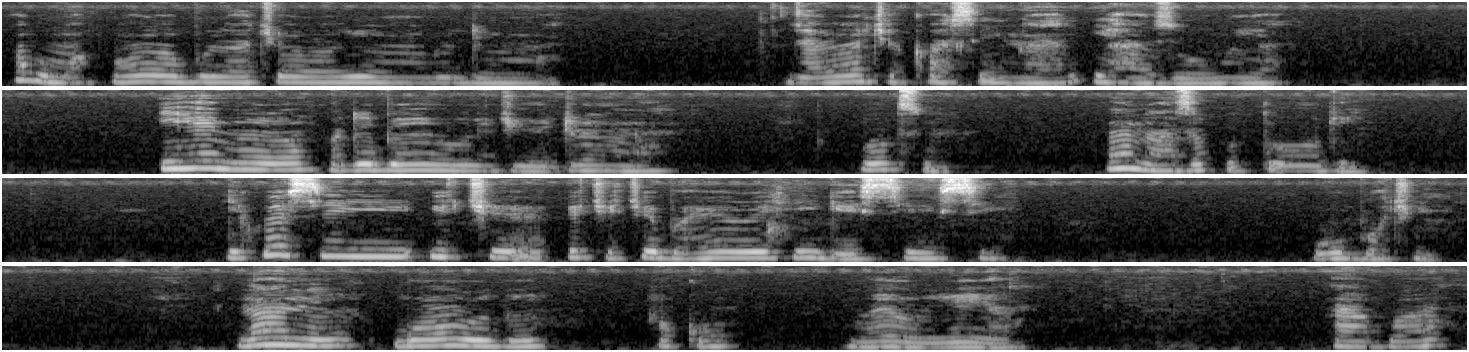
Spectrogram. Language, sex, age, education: Igbo, female, 15-29, tertiary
